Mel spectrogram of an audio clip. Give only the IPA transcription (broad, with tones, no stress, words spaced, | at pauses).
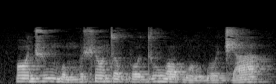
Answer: ɔ̃˧d͡ʒu˧ mo˨ mo˨˦ʃɔ̃˦to˧bo˧ du˦wɔ˧bɔ̃˨ ɡ͡bo˨d͡ʒa˨˦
